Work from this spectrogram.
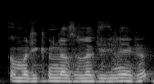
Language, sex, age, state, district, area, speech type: Dogri, male, 45-60, Jammu and Kashmir, Reasi, rural, spontaneous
